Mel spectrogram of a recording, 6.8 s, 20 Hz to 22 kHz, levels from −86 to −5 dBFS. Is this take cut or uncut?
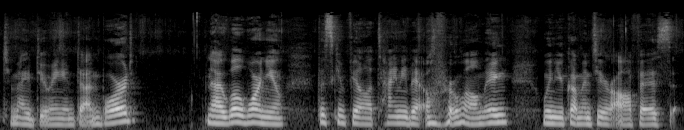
uncut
